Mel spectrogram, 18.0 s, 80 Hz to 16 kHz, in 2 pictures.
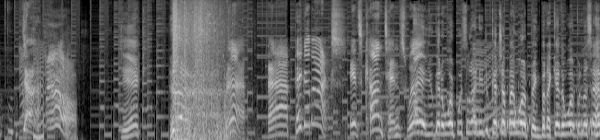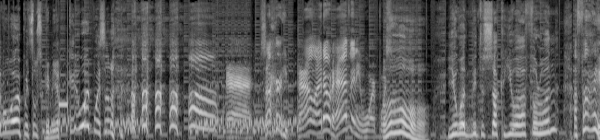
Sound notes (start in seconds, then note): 2.5 wall smashing; 9.9 beep; 10.5 laughs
